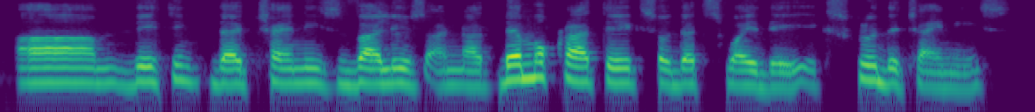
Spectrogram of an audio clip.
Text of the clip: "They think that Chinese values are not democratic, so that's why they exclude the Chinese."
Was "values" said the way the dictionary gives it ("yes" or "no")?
no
